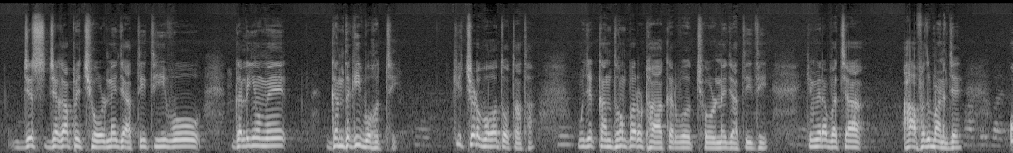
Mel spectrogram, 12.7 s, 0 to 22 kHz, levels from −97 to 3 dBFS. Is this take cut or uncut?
uncut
